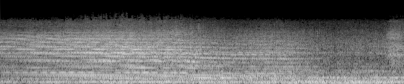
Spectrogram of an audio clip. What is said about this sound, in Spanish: Tenías que haberle dicho que llegaba el tren.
